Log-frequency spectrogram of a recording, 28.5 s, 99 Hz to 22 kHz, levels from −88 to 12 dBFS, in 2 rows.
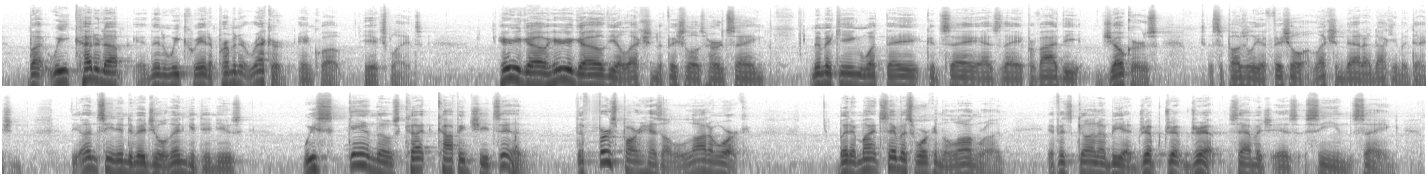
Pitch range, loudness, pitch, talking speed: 80-115 Hz, -22 LUFS, 100 Hz, 180 wpm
